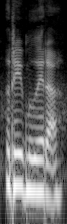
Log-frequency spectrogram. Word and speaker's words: Remuera: Remuera.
